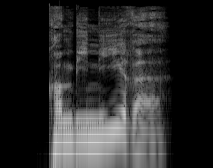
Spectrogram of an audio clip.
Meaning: inflection of kombinieren: 1. first-person singular present 2. singular imperative 3. first/third-person singular subjunctive I
- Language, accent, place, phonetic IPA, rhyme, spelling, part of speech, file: German, Germany, Berlin, [kɔmbiˈniːʁə], -iːʁə, kombiniere, verb, De-kombiniere.ogg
